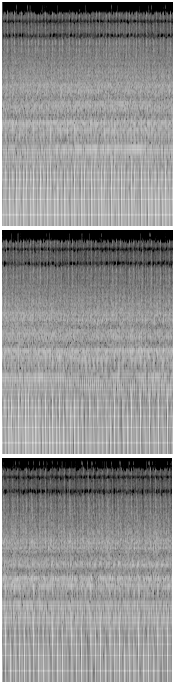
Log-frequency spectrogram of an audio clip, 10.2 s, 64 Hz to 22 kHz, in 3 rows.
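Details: Very early Suffolk Model 1A small engine, cold: slow even firing near four beats a second with a loose mechanical rattle on every stroke; sounds less rattly in person, cause unclear.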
